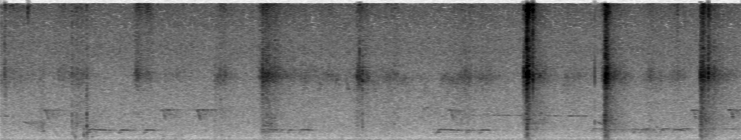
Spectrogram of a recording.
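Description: Three sharp knocks or thwacks in the second half, a little under a second apart. Faint short bird calls repeat throughout.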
